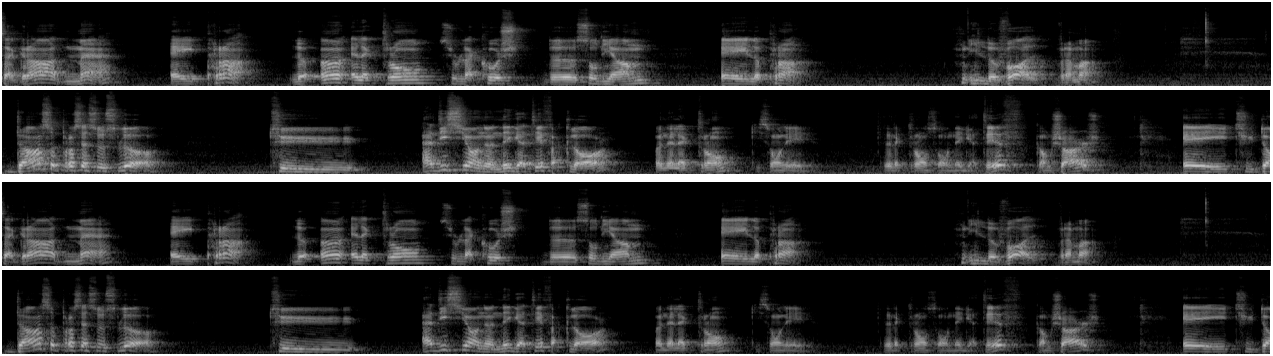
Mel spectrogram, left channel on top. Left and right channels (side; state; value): right; quieter; 3.8 dB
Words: grande main et prend le 1 électron sur la couche de sodium et le prend. Il le vole, vraiment. Dans ce processus-là, tu additionnes un négatif à chlore, un électron, les électrons sont négatifs comme charge, et tu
